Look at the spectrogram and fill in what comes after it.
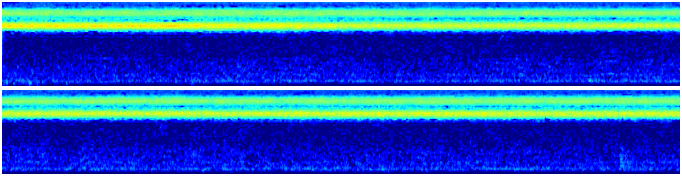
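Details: Continuous shrill droning of Christmas beetles in bushveld, South Africa, in real time; the high, dense buzz never pauses or changes pitch across the whole stretch, with only faint low background rumble beneath.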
